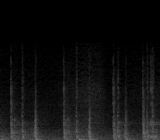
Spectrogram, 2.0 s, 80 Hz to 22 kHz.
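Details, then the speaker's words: 1999 Honda Odyssey with the battery going low overnight from a parasitic draw: quiet clusters of light relay clicks about every half second with the ignition off. The clicking comes from the sliding door and the rear area. "I hear in two places it's definitely in the door and then there's a noise back here like just the clicking"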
